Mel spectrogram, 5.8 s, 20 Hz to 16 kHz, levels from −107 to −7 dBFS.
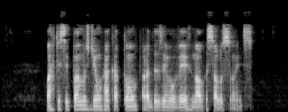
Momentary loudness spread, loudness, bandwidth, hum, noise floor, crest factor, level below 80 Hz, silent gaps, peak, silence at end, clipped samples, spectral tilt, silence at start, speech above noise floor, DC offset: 10 LU; -23 LUFS; 7.4 kHz; none; -86 dBFS; 22 dB; -66 dBFS; none; -2 dBFS; 0.75 s; under 0.1%; -3 dB/octave; 0.95 s; 63 dB; under 0.1%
